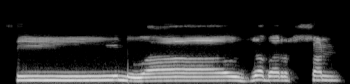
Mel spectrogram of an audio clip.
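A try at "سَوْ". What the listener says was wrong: সাউন, সান নয়, সাউ। ওয়াউলিন। ইজরা বল। একসাথে ইজরা করেন।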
